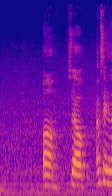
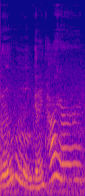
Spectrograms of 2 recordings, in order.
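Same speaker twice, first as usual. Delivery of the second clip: drowsy fading; 7 semitones higher, 9 dB quieter, much slower than usual. Retold or imitated. Drifting off under sedation.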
